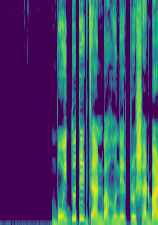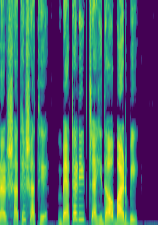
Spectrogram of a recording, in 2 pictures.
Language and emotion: Bengali, neutral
